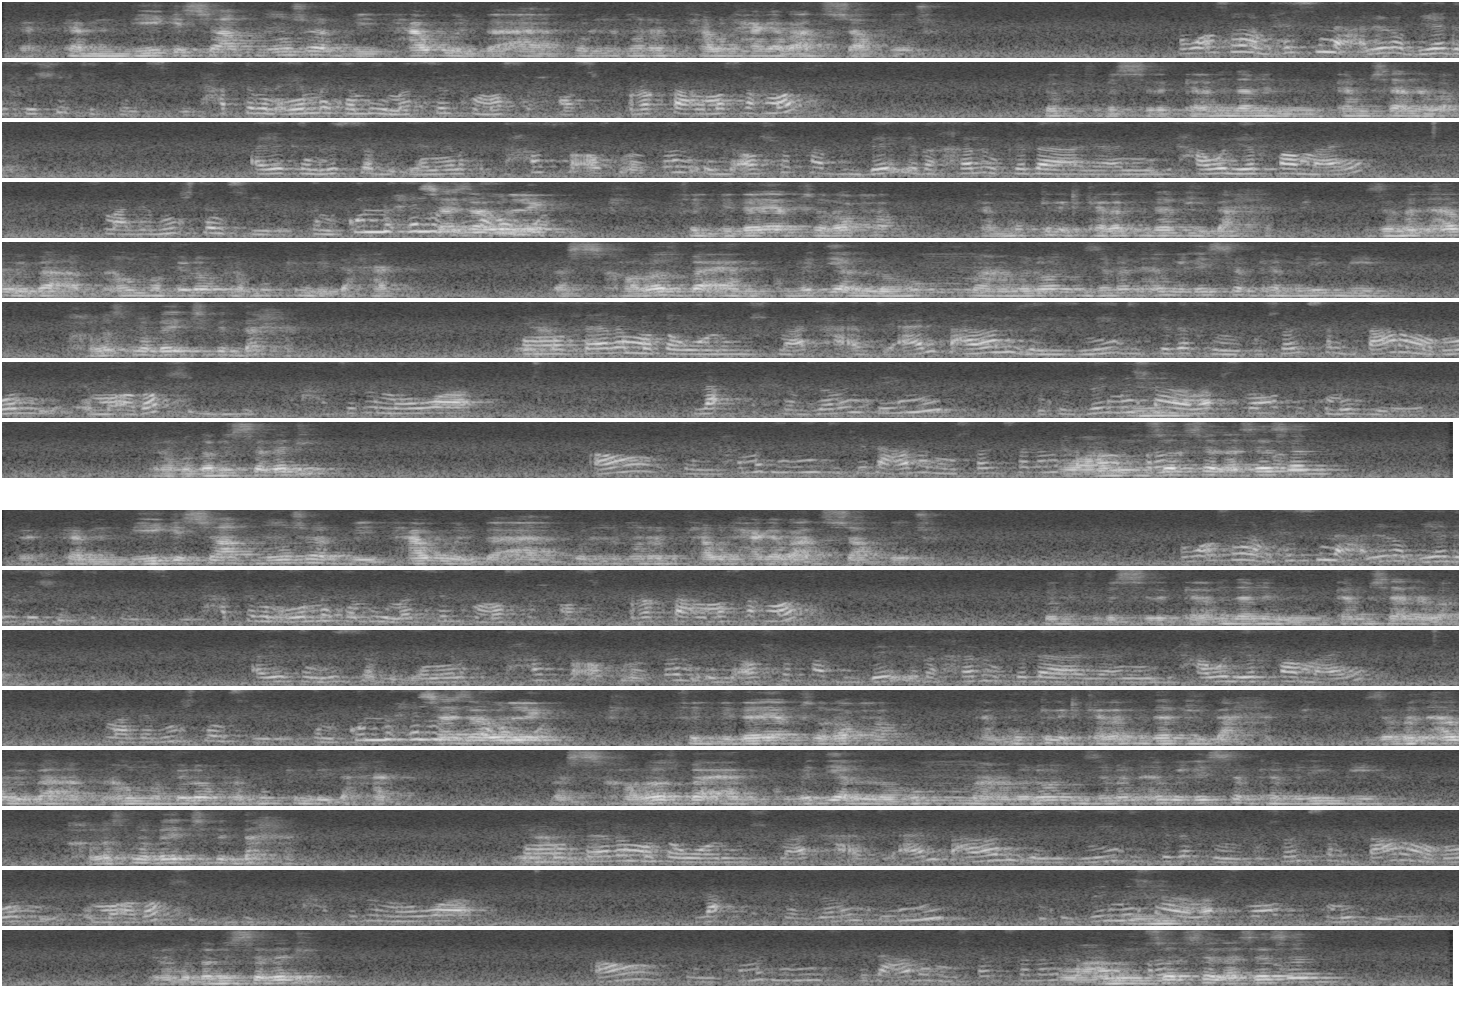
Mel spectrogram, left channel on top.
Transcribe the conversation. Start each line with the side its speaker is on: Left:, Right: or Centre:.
Right: كان بيجي الساعة 12 بيتحول بقى كل مرة بيتحول حاجة بعد الساعة 12
Left: هو اصلا انا بحس ان علي ربيع ده فاشل في التمثيل حتى من ايام ما كان بيمثل في مسرح مصر اتفرجت على مسرح مصر
Right: شفت بس ده الكلام ده من كام سنة بقى
Left: ايوه كان لسه ب... يعني انا كنت حاسه اصلا ان اشرف عبد الباقي دخله كده يعني بيحاول يرفع معاه بس ما عجبنيش تمثيله كان كله حلو
Right: بس عايز
Left: الا
Right: اقول
Left: هو
Right: لك في البداية بصراحة كان ممكن الكلام ده بيضحك زمان قوي بقى من اول ما طلعوا كان ممكن بيضحك بس خلاص بقى يعني الكوميديا اللي هم عملوها من زمان قوي لسه مكملين بيها خلاص ما بقتش بتضحك يعني
Left: هما فعلا ما طوروش معاك حق في دي عارف عملوا زي هنيدي كده في المسلسل بتاع رمضان ما اضافش جديد حسيت ان هو لا احنا في زمن تاني انت ازاي ماشي
Right: مم.
Left: على نفس نمط الكوميديا يعني
Right: رمضان السنة دي
Left: اه كان محمد هنيدي كده عمل مسلسل انا
Right: هو
Left: حتى
Right: عامل
Left: ما اتفرجتش
Right: مسلسل أساسا
Left: عليه برضه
